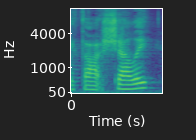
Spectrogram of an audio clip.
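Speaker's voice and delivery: plain reading voice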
